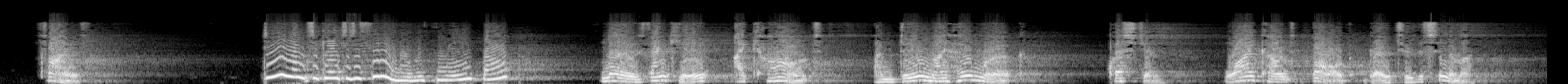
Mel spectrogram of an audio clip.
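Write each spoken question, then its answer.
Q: Why can't Bob go to the cinema?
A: He is doing his homework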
